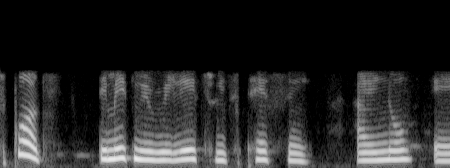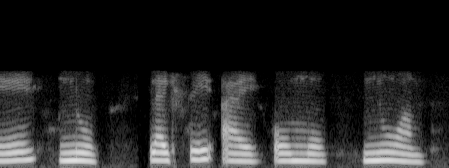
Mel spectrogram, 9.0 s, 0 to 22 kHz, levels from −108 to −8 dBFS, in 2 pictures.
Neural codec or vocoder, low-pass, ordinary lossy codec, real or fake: codec, 16 kHz, 2 kbps, FunCodec, trained on Chinese and English, 25 frames a second; 3.6 kHz; Opus, 24 kbps; fake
